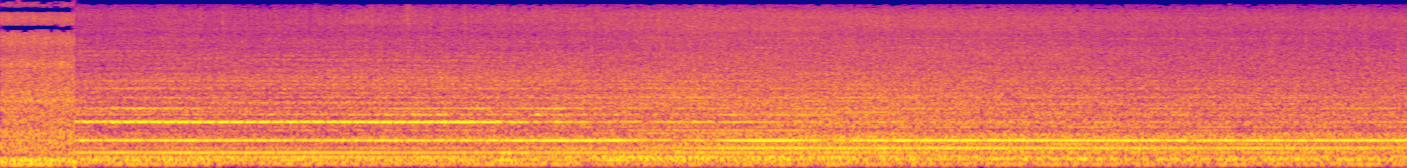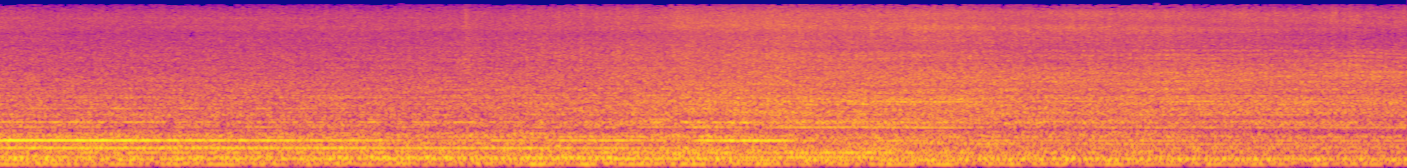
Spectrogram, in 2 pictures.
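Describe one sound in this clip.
A forage harvester's engine drones loudly and steadily close by.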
